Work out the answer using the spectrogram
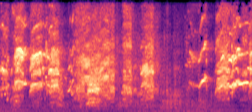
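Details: Cockatoos outdoors in Sydney, Australia, where sulphur-crested cockatoos and rainbow lorikeets gather; harsh, high screeching squawks come in loud bursts of about half a second, several overlapping, with short quieter gaps between them.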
